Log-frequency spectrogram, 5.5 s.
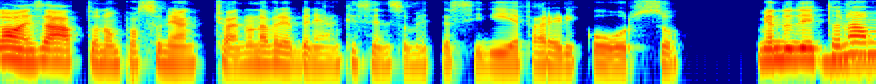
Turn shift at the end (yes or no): no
